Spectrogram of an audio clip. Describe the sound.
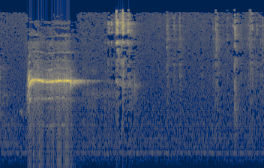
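A single whistle blast, the first of three differently pitched whistles, holds a steady high tone for about half a second, followed by faint clicks and light rustling.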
